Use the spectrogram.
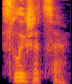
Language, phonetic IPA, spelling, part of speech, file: Russian, [ˈsɫɨʂət͡sə], слышаться, verb, Ru-слышаться.ogg
- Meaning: 1. to be heard 2. to be felt, to be smelled 3. passive of слы́шать (slýšatʹ)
